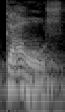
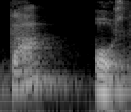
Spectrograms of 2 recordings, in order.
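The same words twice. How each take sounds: First: Said in the usual way. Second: "caos" broken into ca - os; por sílabas. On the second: Shown as a demonstration. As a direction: clear pause inside "caos", after ca. ("caos" separado: ca, os) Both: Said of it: "Esas sí hay que separarlas".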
